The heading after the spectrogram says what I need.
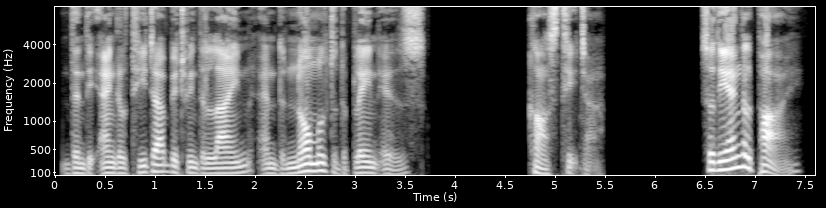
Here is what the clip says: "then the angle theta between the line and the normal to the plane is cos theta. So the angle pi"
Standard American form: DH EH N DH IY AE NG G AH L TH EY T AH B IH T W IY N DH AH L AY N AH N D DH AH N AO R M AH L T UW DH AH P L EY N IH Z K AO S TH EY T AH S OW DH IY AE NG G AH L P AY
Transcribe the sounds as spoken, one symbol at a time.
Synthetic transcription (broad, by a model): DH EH N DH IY AE NG G AH L T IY T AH B IH T W IY N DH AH L AY N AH N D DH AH N AO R M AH L T UW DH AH P L EY N IH Z K AO S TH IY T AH S OW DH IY AE NG G AH L P AY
